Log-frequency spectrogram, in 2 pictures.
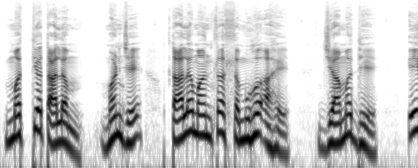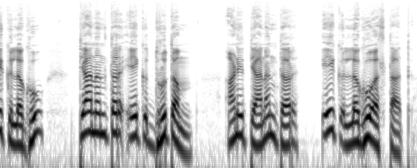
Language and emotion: Marathi, neutral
